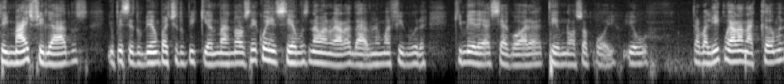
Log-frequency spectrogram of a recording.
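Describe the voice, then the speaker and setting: A woman's very deep, low voice, monotone and flat, at a moderate pace on a very clean recording with a silent background. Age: 60s. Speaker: politician. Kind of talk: radio interview.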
